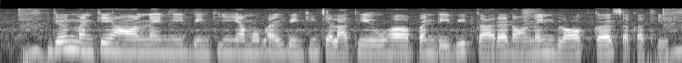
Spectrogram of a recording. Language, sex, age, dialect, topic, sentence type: Chhattisgarhi, female, 18-24, Western/Budati/Khatahi, banking, statement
